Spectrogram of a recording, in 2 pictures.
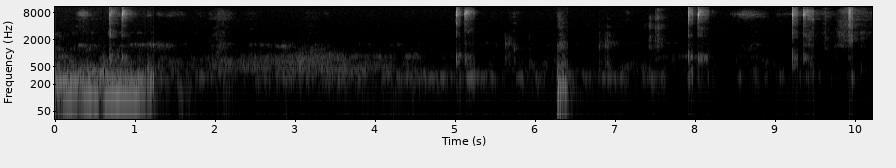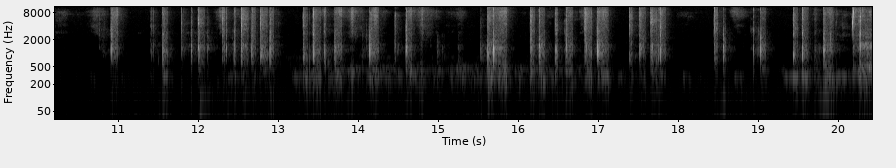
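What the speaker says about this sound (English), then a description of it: "I'm going to type that right now" Computer keyboard typing comes in irregular bursts of close, crisp key clicks with short pauses between runs, after a brief low hum at the start and a quiet room behind.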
